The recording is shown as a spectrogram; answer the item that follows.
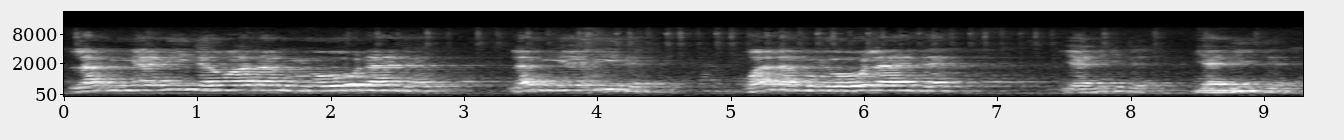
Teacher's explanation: kalau yang di tengah qalqalah sughra namanya itu dia ringan saja mengucapkannya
